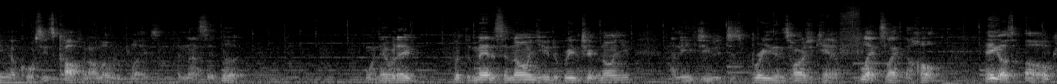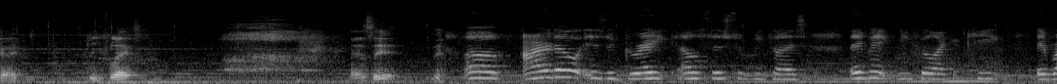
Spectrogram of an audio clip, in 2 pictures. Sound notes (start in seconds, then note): 12.0 exhales; 12.7 inhales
